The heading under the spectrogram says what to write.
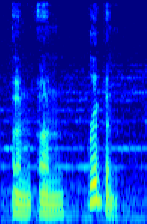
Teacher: the second syllable is not stressed. It's relaxed and closed.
